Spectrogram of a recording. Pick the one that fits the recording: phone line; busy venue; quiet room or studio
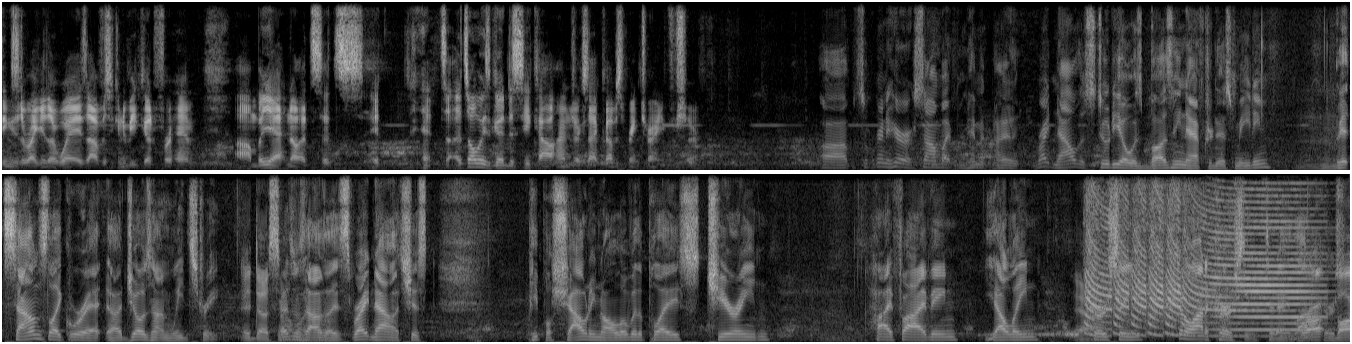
busy venue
